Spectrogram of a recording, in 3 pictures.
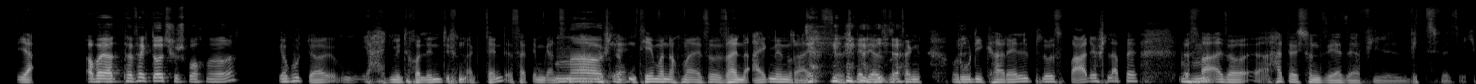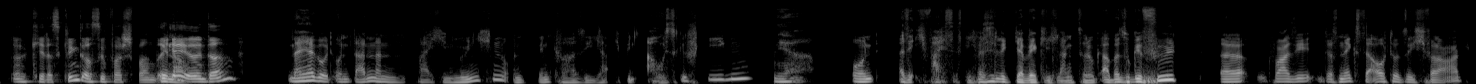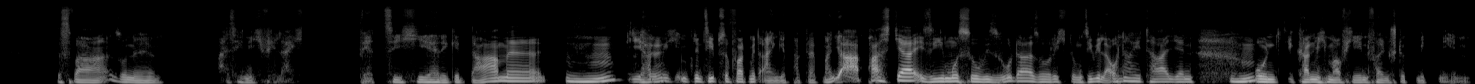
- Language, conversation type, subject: German, podcast, Erzählst du mir eine lustige Anekdote von einer Reise, die du allein gemacht hast?
- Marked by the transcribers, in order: laugh; laughing while speaking: "Ja"; put-on voice: "Ja, passt ja"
